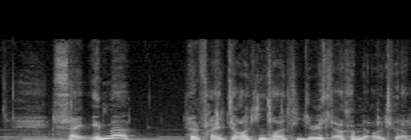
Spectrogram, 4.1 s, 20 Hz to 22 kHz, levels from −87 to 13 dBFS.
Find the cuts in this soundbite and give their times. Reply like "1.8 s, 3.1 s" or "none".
none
